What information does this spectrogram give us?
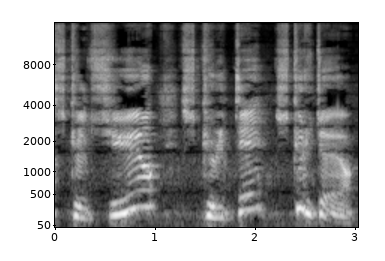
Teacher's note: Donc, dans tous ces mots, le P ne se prononce pas.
